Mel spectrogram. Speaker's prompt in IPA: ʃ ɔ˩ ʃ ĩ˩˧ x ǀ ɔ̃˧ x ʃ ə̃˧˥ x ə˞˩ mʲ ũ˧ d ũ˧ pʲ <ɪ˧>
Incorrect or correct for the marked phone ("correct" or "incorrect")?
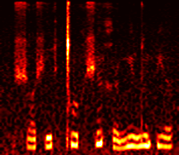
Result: incorrect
